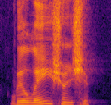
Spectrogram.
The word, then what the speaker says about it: relationship: 뜻이 되겠습니다 이번 표현은 relationship relation relationship이라고 발음하시면 되겠고요 이때 강세는 알파벳 a 강세가 있습니다 그리고 가운데 부분에 있는 ton네 개의 철자가 동시에 션 션이라고 발음이 됩니다 그래서 이라고 발음하시면 되겠고요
